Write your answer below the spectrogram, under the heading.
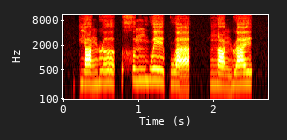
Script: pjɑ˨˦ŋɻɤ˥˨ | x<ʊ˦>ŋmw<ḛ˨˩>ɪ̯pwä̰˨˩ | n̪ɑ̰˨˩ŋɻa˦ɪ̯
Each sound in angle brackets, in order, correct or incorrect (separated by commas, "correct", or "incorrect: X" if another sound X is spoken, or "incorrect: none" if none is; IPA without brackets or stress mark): correct, incorrect: e˥˨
